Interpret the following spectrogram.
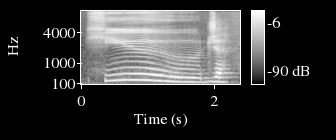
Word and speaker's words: huge: Okay, bossy E makes the U say its name, so it says ooh, ooh, ooh. Or you. Huge.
